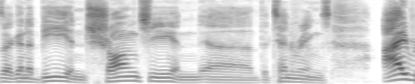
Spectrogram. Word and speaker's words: Shang-Chi: Go follow Simu Liu's Twitter and Instagram, and he says what the correct pronunciation is, Shang-Chi. And when Kevin Feige first announced it at San Diego Comic-Con, he even came out and said it's Shang-Chi. So S-H-O-N-G.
